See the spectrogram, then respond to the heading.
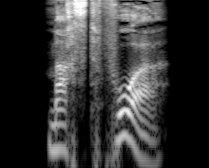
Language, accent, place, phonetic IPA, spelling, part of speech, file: German, Germany, Berlin, [ˌmaxst ˈfoːɐ̯], machst vor, verb, De-machst vor.ogg
- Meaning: second-person singular present of vormachen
